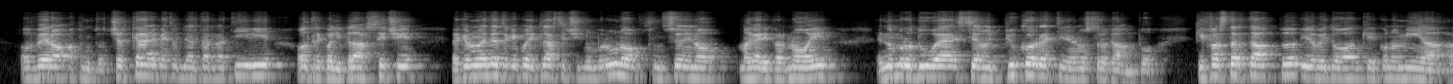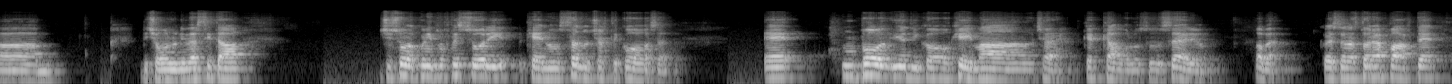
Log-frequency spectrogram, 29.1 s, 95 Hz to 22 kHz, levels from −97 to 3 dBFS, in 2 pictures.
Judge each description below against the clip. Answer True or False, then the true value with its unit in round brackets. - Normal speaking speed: True (150 wpm)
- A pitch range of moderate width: True (3.0 semitones)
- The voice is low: False (145 Hz)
